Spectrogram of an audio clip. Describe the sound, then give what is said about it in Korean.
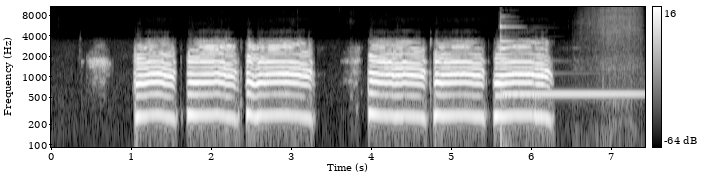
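A person's voice imitates a newborn baby crying as part of an impressions contest: a series of loud, sustained wails in quick bursts, with short breaths between, ending in a faint hiss. “아기 우는 소리 하겠습니다. 깐난 아기.”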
